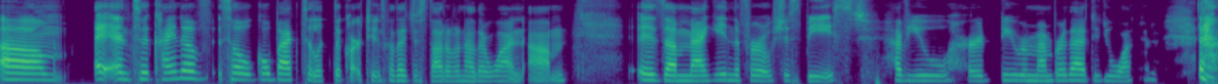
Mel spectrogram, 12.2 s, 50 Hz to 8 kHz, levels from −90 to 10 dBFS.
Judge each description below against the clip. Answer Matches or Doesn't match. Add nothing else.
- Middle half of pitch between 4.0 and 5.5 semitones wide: Doesn't match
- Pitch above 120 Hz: Matches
